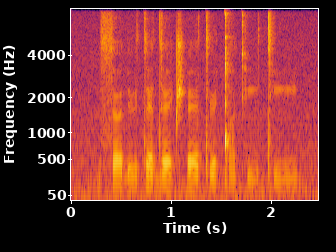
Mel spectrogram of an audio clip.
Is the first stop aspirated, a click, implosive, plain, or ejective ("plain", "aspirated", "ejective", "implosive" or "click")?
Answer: implosive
